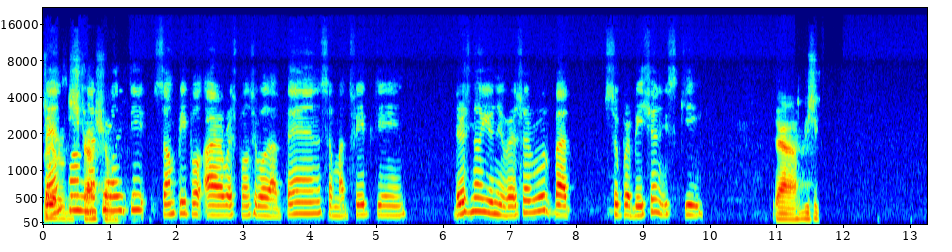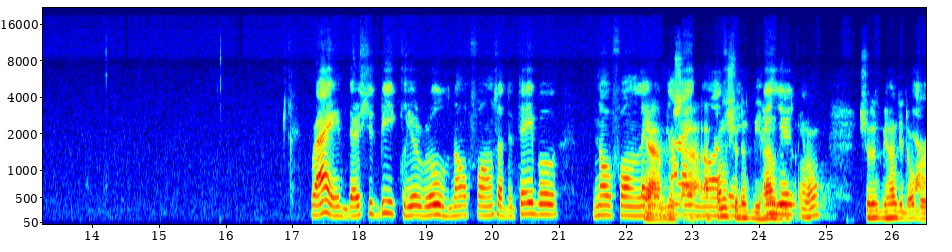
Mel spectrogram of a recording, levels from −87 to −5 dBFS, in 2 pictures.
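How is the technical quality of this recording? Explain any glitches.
The recording has two kinds of glitch, clustered near the start and end of the speech.

Speech suppressed in double talk occurs at 0.28–0.42 s, 0.78–1.21 s, 22.6–22.86 s, 23.13–23.17 s, 23.52–24.08 s and 26.22–26.32 s. The voice dips by roughly 5 to 25 dB, deepest around 23.5 s. It is likely an echo canceller ducking during overlapping talk. Waveforms show brief notches, and spectrograms show faded bands.

An echo leak appears at 1.23–1.29 s: a faint copy of the voice delayed 285 ms, about 35 dB below the speech. This is likely loudspeaker pickup that the far side's echo canceller left behind. On a spectrogram it shows as a dim, shifted repeat of the preceding pattern.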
